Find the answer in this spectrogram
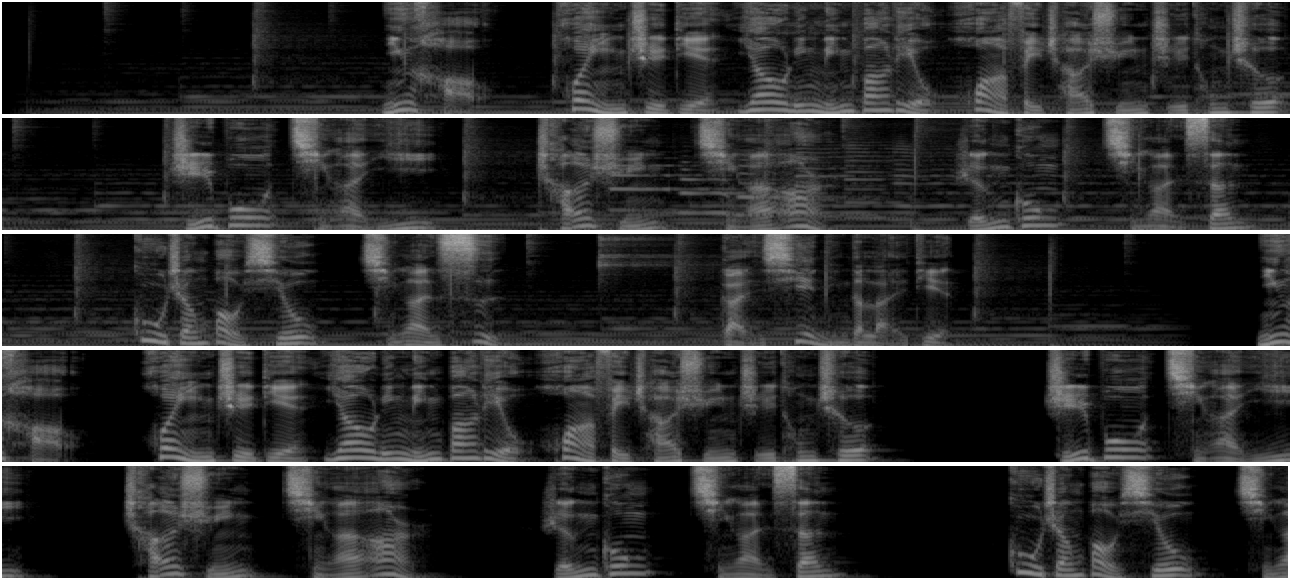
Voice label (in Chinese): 男, 广告, 彩铃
